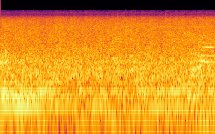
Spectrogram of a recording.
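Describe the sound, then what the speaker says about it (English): Stream water flows steadily behind a fenced residential property, a soft continuous rushing wash at moderate level with no other sounds. "You sit outside and hear the water going."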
